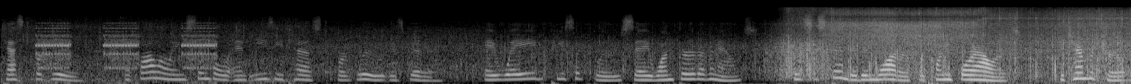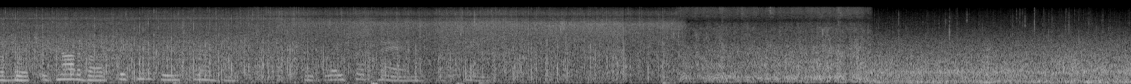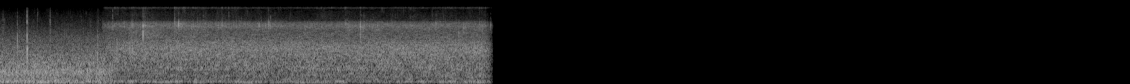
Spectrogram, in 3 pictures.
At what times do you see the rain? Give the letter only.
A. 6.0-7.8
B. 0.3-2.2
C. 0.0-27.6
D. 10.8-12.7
C.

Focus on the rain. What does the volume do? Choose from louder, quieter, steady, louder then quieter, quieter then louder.
louder.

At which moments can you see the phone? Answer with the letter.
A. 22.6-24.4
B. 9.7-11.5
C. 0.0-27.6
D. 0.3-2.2
D.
